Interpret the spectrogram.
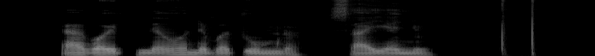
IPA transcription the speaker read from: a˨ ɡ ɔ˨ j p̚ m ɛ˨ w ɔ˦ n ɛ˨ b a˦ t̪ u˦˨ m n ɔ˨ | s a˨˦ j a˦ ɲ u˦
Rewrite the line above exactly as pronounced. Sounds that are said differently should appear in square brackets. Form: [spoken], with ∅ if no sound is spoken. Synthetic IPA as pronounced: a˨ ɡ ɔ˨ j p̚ [n] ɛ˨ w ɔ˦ n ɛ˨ b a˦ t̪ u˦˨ m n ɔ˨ | s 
